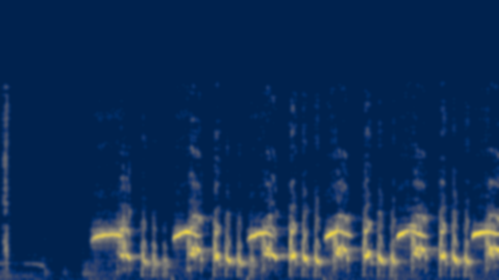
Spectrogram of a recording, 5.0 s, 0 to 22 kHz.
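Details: Grey francolin, large bird, calling on 28 March 2024: loud, ringing phrases repeated about every 0.7 seconds, each opening with a high, clear, slightly rising whistle and running into a harsh, stuttering series of lower grating notes, with a quiet background.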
